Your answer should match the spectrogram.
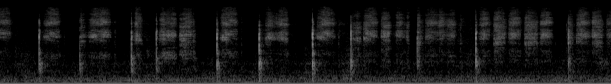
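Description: Handwriting: a run of short, irregular scratching strokes as a chemical equation is written out by hand.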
